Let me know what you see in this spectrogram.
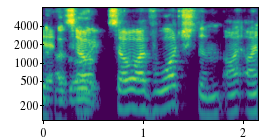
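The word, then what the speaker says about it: Aghori: Agori.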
